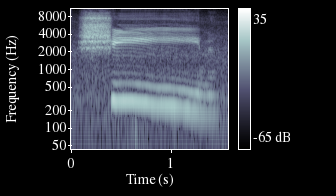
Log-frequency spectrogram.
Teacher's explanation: शीन को हम अदा करते हैं जो हमारी जुबान का जुबान के दरमियान और तालू के दरमियान से अदा होते हैं।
